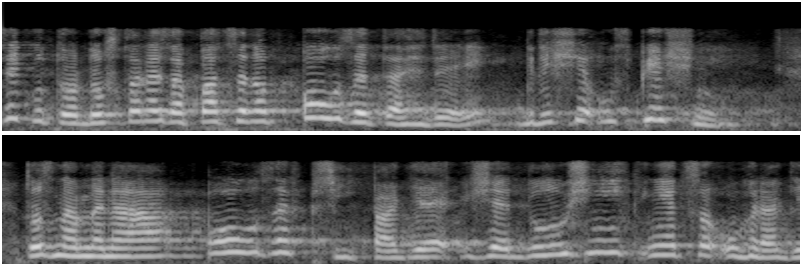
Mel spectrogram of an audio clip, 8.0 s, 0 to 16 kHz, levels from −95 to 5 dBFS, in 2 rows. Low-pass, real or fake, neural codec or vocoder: 7.2 kHz; fake; codec, 16 kHz, 4 kbps, FreqCodec, smaller model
